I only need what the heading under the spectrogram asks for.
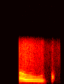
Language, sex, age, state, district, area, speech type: Odia, male, 45-60, Odisha, Nuapada, urban, conversation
